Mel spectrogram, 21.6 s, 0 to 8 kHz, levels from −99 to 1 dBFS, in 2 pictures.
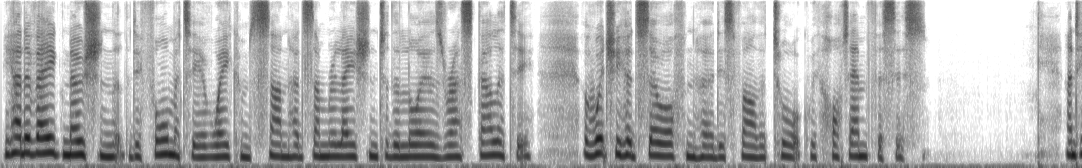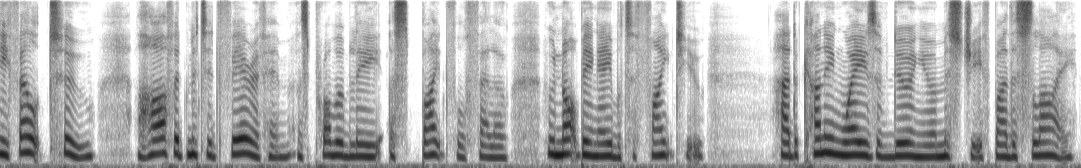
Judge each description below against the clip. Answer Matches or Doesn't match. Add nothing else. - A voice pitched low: Doesn't match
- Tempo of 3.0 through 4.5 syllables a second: Doesn't match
